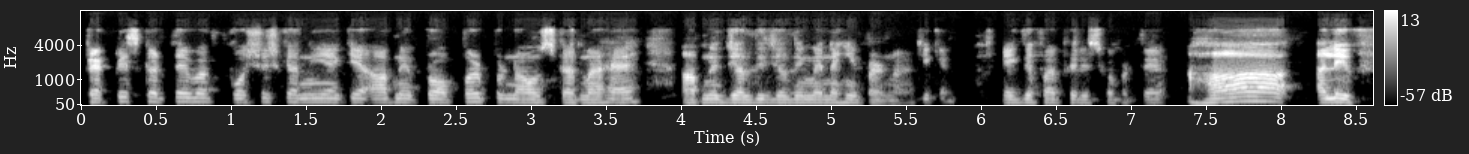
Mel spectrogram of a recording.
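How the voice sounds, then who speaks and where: A man teaching Quran reading, explaining Arabic letters with English words mixed in and repeating each letter pair slowly and at length. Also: medium pitch, flat delivery, fairly bright tone, no echo, lo-fi sound.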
